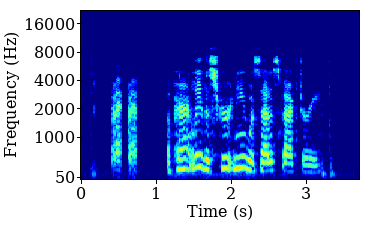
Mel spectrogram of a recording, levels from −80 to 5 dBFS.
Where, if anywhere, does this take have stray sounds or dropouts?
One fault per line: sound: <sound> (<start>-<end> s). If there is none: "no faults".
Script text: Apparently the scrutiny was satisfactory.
sound: laugh (0.4-0.7 s)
